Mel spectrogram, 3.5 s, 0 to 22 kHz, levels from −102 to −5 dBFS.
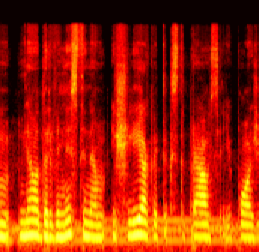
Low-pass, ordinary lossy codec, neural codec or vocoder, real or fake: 14.4 kHz; Opus, 32 kbps; codec, 44.1 kHz, 7.8 kbps, Pupu-Codec; fake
